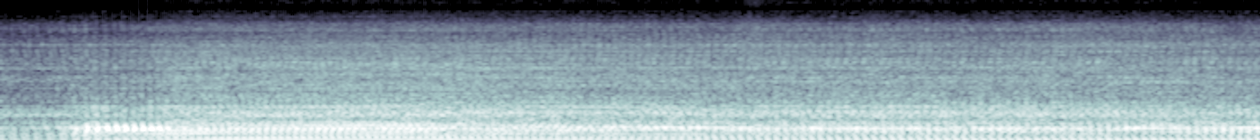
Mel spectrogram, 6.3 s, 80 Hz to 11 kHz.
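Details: Kawasaki Prairie 400 single-cylinder ATV after engine rebuild, on a test ride, camera on magnetic base: revs cleanly, even steady thump under light load, no knocks; runs fantastic; carburetor float still needs adjusting; normal running.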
